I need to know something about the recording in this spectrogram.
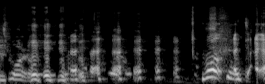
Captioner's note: cast laughing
